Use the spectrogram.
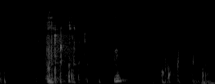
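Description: A quiet sip of water: soft wet slurping and a gulp or two, with small liquid mouth noises in brief bursts and no talking.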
